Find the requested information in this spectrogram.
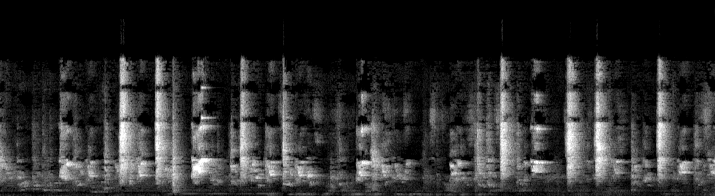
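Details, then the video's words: A group of pet budgies chatters continuously. Quick scratchy tweets, squeaks and short harsh squawks tumble out in a rapid, irregular stream of twittering. "Budgies / Parakeets / Wellensittiche"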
